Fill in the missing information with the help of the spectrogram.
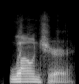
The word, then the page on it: lounger: American English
